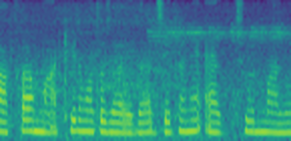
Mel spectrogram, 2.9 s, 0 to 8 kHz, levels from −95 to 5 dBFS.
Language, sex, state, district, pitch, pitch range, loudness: Bengali, female, Odisha, Nuapada, 215 Hz, 205-225 Hz, -16 LUFS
